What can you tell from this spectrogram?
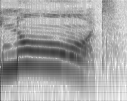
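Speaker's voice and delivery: "not" with a long vowel; said slowly. Shown as a demonstration. Teacher modelling slow before fast, drawn out. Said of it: "Now say it fast".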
